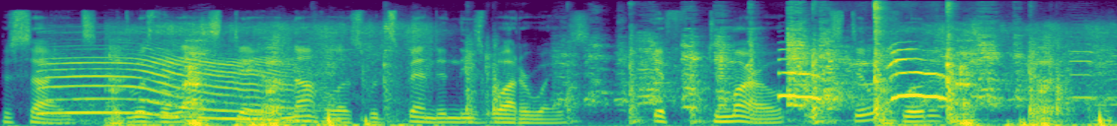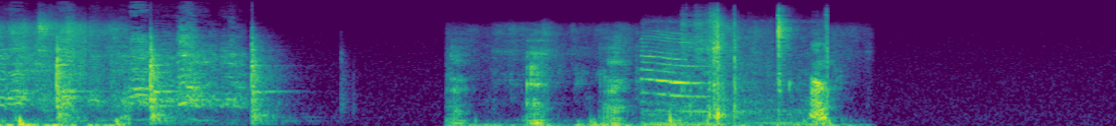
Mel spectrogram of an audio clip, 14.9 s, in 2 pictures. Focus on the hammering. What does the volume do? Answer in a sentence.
The volume of the hammering goes up, then down.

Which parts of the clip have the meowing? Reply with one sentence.
You can hear the meowing from 0.2 to 2.2 s, from 5.2 to 6.3 s and from 11.7 to 13.0 s.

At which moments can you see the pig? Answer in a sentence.
You can hear the pig from 0.7 to 3.0 s, from 5.8 to 8.3 s and from 10.4 to 13.2 s.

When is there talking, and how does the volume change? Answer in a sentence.
The talking can be heard from 0.0 to 6.3 s, at a steady volume.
